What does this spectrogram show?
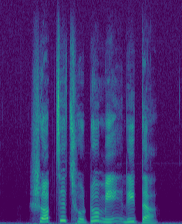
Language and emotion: Bengali, neutral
